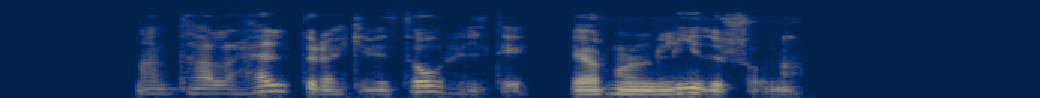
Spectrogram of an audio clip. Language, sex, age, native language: Icelandic, male, 20-29, Icelandic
